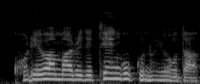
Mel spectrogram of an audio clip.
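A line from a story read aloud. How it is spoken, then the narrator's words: Plain. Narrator (Japanese): って言ったらしい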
